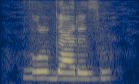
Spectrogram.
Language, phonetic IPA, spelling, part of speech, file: Polish, [vulˈɡarɨsm̥], wulgaryzm, noun, Pl-wulgaryzm.ogg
